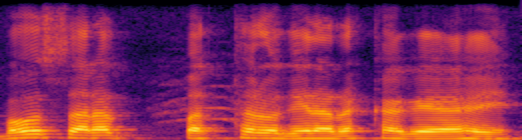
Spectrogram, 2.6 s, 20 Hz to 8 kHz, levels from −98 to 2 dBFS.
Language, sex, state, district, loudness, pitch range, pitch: Bhojpuri, male, Uttar Pradesh, Deoria, -14 LUFS, 135-155 Hz, 140 Hz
